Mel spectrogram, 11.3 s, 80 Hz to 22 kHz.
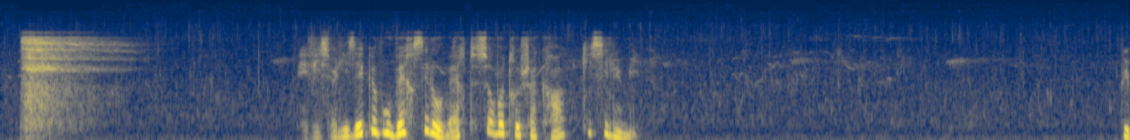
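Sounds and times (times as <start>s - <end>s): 
long airy breath during a guided chakra meditation: 0.2s - 1.4s
speech: 3.0s - 6.5s.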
